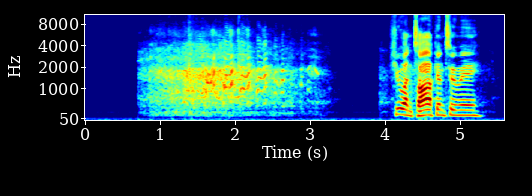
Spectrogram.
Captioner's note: audience laughing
